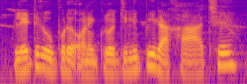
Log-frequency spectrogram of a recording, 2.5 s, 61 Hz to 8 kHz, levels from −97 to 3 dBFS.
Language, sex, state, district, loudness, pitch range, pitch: Bengali, male, West Bengal, Cooch Behar, -19 LUFS, 120-185 Hz, 140 Hz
